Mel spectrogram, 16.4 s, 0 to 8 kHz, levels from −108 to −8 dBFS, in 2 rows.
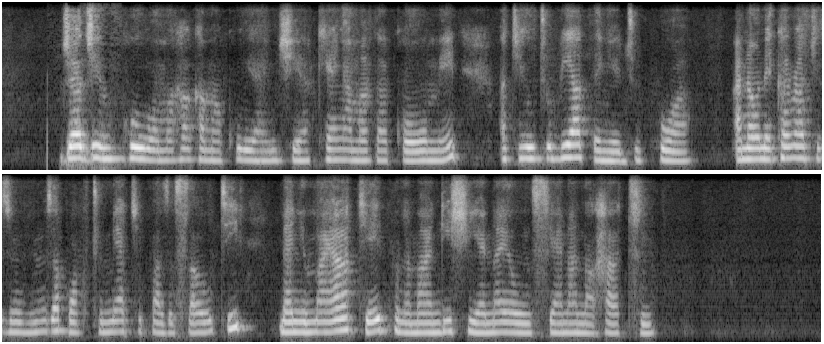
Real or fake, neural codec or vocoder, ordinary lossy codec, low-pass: fake; codec, 16 kHz, 1.1 kbps, Voila-Tokenizer; Opus, 24 kbps; 7.2 kHz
